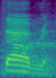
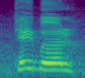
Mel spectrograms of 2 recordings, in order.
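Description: First: The word has a French pronunciation. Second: The word has an English pronunciation. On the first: This is how the word sounds in French. "le français, ils savent que le mot table se prononce table" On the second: This is how the word sounds in the speakers' own language. "quand eux, ils parlent, ils emploient table"

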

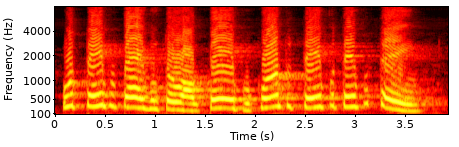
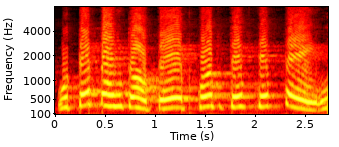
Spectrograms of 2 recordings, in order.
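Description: First: It is read at a normal reading pace. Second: It is read very quickly, like a tongue twister. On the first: "Vamos fazer a leitura junto com a tia?" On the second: "bem rápido, vai, bem ligeiro"

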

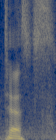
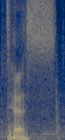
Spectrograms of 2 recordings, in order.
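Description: First: The t before the final s is clearly pronounced. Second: The t before the final s is dropped. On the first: The speaker calls it right. "You're not saying tests" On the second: The speaker calls it wrong. "You're saying tests"

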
